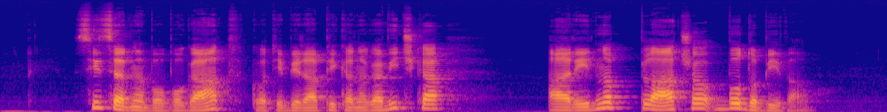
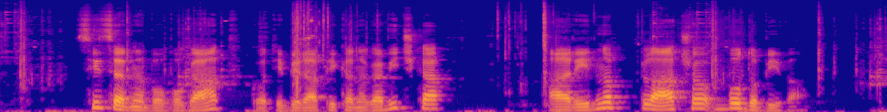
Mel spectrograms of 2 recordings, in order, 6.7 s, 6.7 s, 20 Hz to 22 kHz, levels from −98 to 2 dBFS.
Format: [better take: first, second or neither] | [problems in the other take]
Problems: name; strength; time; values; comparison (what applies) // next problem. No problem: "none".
first | noise reduction (classical method spectral subtraction)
